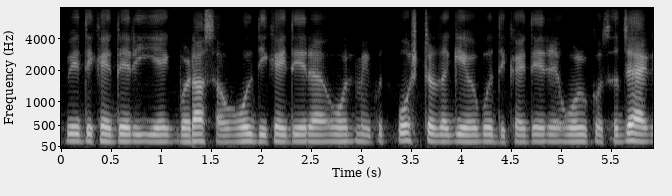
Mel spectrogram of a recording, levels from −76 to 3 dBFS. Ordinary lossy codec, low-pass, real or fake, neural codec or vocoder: none; none; fake; codec, 16 kHz, about 1 kbps, DyCAST, with the encoder's durations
